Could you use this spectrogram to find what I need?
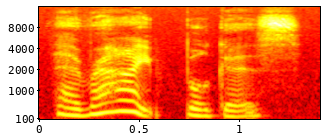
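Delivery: ordinary delivery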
